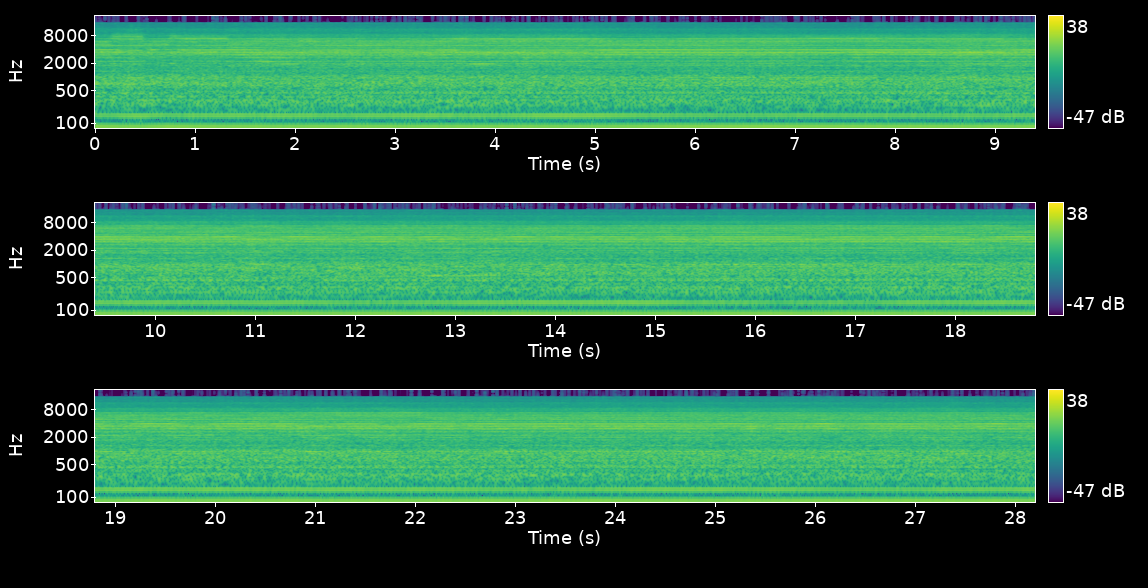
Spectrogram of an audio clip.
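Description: New Holland tractor engine running steadily at a constant pitch, with a deep, even hum.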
